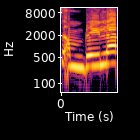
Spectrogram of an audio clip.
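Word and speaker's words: umbrella: सबसे पहले हम देख रहे हैं यू है। सबसे पहले यू है। और जब यू का उच्चारण हो रहा है तो किससे हो रहा है? अ से ना कि य से।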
